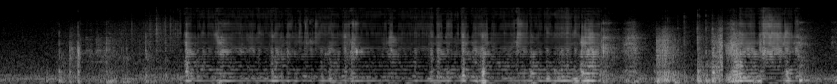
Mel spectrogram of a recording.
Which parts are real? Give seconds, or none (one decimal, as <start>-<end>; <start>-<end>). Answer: 0.0-1.8; 6.0-7.4; 8.0-8.4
